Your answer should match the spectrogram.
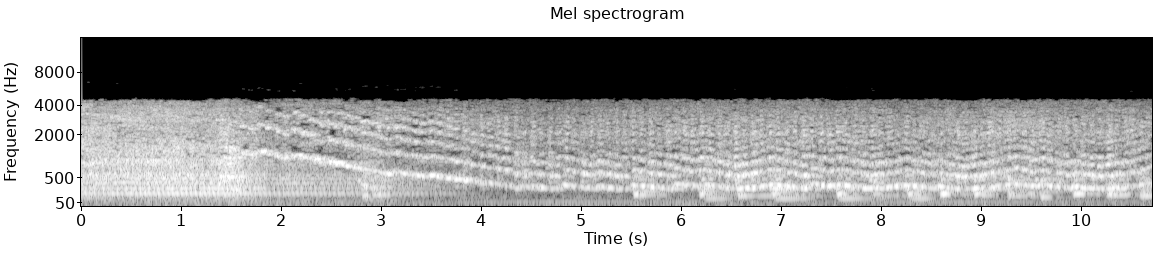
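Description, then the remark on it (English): The powerful black car of the Green Hornet roars loudly and continuously through city streets, its pitch sliding down at first, then rising and falling as if shifting gears through traffic, with no voices and a thin, band-limited tone. “Once more, the powerful black car roared through the city streets, carrying the Green Hornet on his errand of justice.”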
